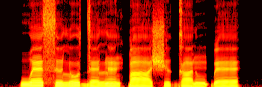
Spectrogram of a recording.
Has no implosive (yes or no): no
